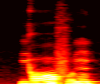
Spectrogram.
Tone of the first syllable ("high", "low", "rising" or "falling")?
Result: rising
